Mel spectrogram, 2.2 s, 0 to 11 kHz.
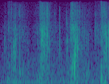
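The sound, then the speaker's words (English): Footsteps walk along a rural road in the hills. Several soft, irregular steps are heard at a quiet level, with no talk. “I've driven about 15 minutes up into the hills above Whakatane, and I'm now walking along White Pine Bush Road.”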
